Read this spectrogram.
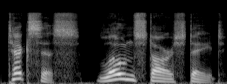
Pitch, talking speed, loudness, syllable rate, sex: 160 Hz, 105 wpm, -18 LUFS, 3.0 syllables/s, male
